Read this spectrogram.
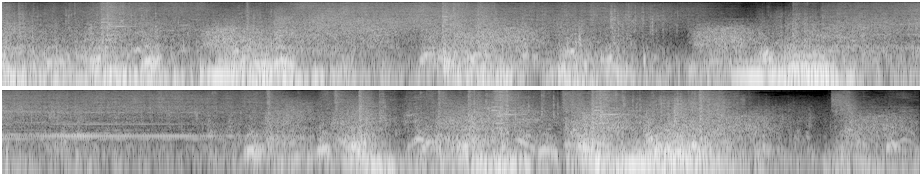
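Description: Deep booming blasts rumble.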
